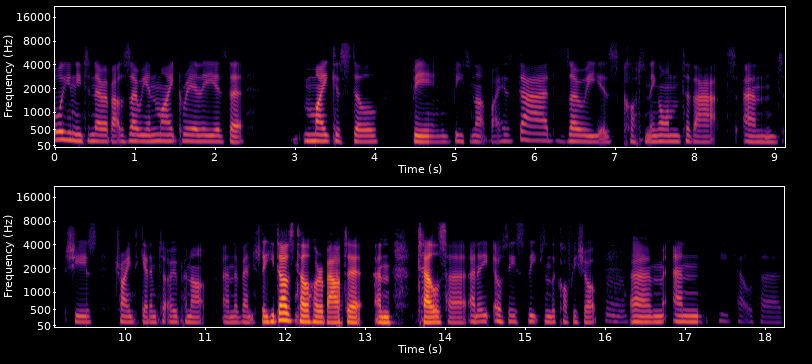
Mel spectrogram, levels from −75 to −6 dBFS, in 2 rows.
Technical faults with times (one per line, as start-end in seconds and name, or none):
3.23-3.26 concealed Bluetooth headset packet loss
4.67-6.40 sudden gain jump
9.45-9.52 concealed Bluetooth headset packet loss
11.66-14.02 sudden gain jump
12.63-12.72 concealed Bluetooth headset packet loss
13.71-13.74 concealed Bluetooth headset packet loss
17.16-18.25 sudden gain jump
